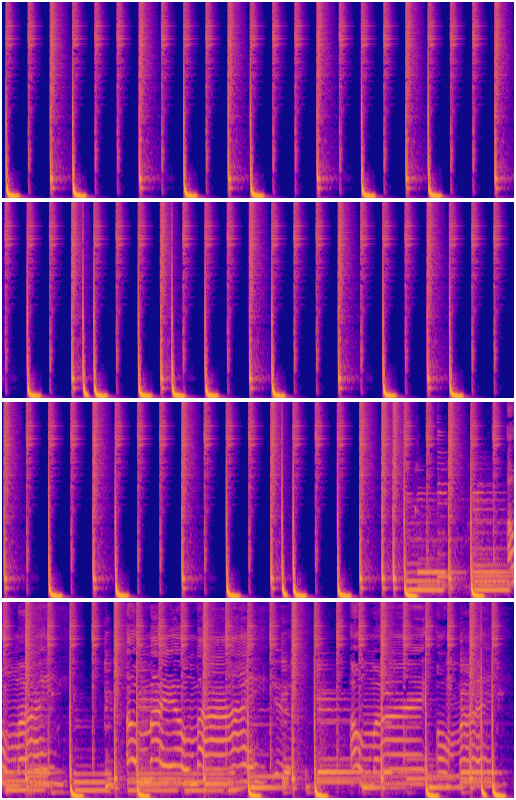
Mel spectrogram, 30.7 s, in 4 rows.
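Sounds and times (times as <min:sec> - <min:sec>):
pop drum loop: 0:00.0 - 0:30.7.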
